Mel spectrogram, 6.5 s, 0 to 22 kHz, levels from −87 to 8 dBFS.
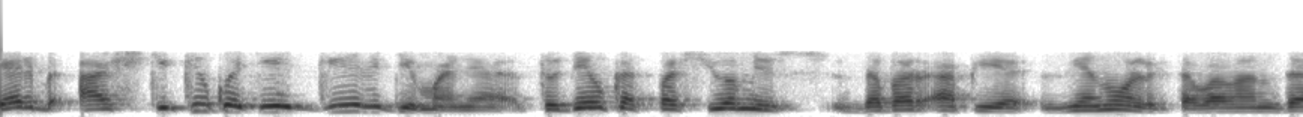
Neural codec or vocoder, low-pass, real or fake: none; 3.6 kHz; real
